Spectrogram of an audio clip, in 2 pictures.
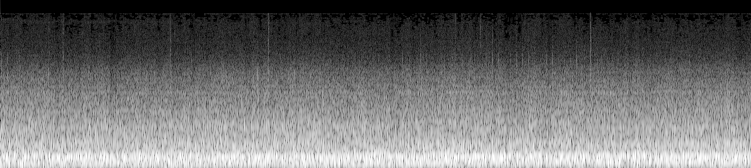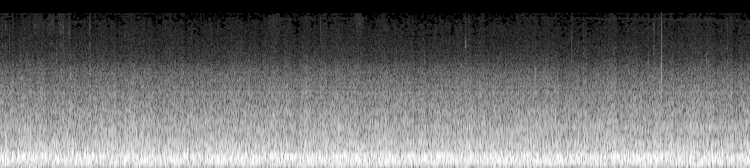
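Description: A vehicle on the road, its road and engine noise a steady low drone.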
